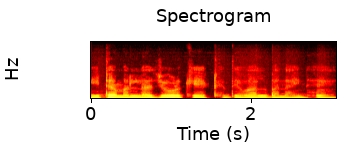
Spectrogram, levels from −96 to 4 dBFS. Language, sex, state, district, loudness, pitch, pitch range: Surgujia, male, Chhattisgarh, Sarguja, -19 LUFS, 120 Hz, 115-125 Hz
